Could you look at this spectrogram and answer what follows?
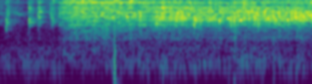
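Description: Mustard and cumin seeds hitting hot oil for a Maharashtrian okra and amaranth greens dish give a steady, loud sizzling hiss that rises after a few light taps and runs on without talk.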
